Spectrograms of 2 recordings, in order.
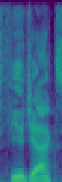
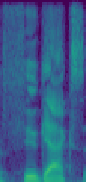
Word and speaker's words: fugax: we talked about amaurosis few jacks or fugax is another way that you can pronounce so that's classically associated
